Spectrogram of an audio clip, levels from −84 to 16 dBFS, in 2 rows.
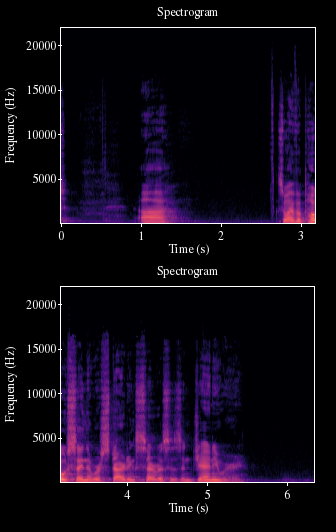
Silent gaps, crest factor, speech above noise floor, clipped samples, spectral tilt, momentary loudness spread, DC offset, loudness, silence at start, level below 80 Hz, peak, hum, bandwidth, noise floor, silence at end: none; 24 dB; 42 dB; under 0.1%; -5 dB/octave; 14 LU; under 0.1%; -22 LUFS; 0 s; -72 dBFS; -2 dBFS; none; 17 kHz; -64 dBFS; 0.9 s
